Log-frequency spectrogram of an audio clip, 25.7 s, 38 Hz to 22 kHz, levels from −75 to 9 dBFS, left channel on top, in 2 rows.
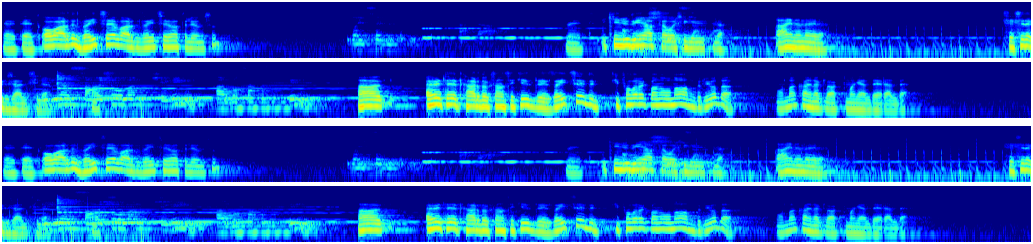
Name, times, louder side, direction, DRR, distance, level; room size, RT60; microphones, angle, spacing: voice 1, 0.0-2.7 7.0-9.0 9.7-10.3 12.5-13.5 14.0-14.1 17.3-17.8 18.2-22.0 22.5-24.2, left 3 dB, 60° left, 0.6 m, -30 dB
voice 2, 4.3-5.2 5.7-6.2 7.7-9.0 13.3-16.8, equal, 85° left, 2.2 m, -42 dB
sound 1, 5.2-21.1, left 1 dB, ahead, 1.5 m, -50 dB
sound 2, 7.7-14.7, right 2 dB, 55° right, 0.8 m, -54 dB
Wind instrument woodwind instrument, 13.2-17.1, right 2 dB, 30° right, 1.9 m, -61 dB
25.0 x 11.0 x 9.7 m
head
